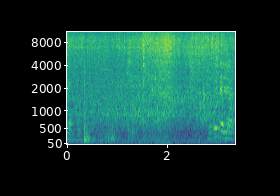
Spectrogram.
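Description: Water added little by little to a hot pan of eggless plum cake mixture with the gas off, giving a loud, steady sizzle and hiss under stirring, with a few low bumps near the start.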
